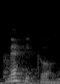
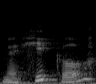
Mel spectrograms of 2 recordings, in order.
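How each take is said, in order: First: The stress is on the first syllable. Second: The stress is on the second syllable. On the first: The speaker calls it right. "because we have the accent over the E" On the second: The speaker calls it wrong. "using the vowel on the end rule, it should be Mexico"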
